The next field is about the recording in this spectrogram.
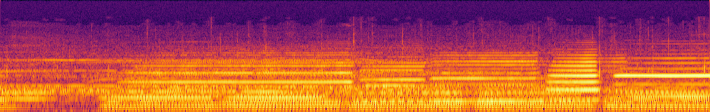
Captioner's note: people cheering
